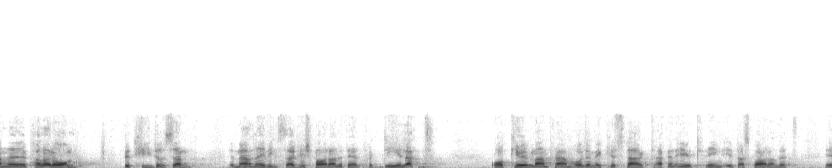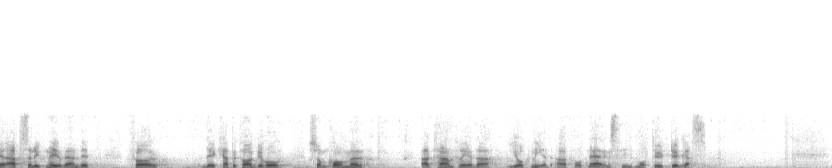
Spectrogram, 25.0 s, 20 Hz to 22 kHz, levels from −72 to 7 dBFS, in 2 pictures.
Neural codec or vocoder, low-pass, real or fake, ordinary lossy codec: codec, 16 kHz, 1.1 kbps, Voila-Tokenizer; 7.2 kHz; fake; Opus, 32 kbps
